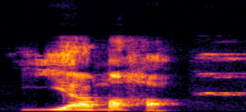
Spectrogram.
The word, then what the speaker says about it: Yamaha: de pianos por ejemplo se lee yamaha no se le llama a si no ya más suave ven entonces muy importante luego la h la h se pronuncia siempre tienes en japonés como una jota y nunca es muda porque la h en español es muda pero en japonés no es muda estas son las únicas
